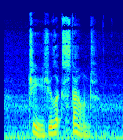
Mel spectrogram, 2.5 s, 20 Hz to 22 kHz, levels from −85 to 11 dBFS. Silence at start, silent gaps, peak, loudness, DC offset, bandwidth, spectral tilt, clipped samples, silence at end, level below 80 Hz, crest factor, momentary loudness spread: 0.1 s; none; -8 dBFS; -26 LUFS; under 0.1%; 16 kHz; -4 dB/octave; under 0.1%; 0 s; -46 dBFS; 20 dB; 18 LU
